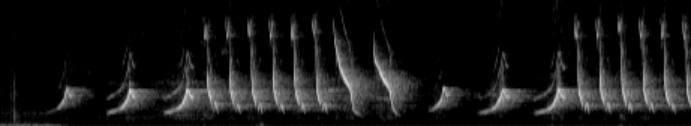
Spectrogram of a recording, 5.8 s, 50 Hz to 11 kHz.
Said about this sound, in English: Northern cardinals are among the most common and recognizable birds in towns, backyards, and even some forests across Hawaii. Introduced to Hawaii in 1929, they're also one of the most abundant birds in North America,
